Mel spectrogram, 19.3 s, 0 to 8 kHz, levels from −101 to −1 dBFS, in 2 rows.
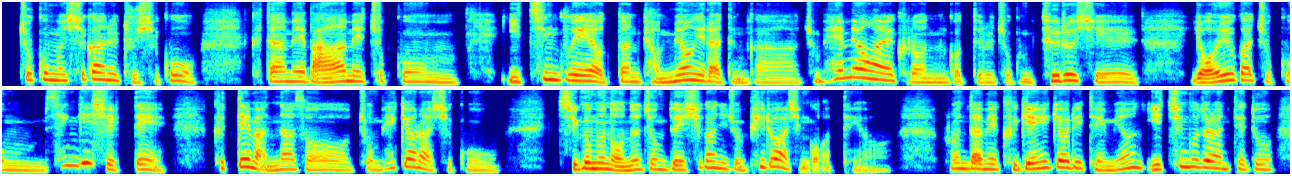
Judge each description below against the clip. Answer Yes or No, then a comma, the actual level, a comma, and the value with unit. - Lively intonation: Yes, wide, 6.2 semitones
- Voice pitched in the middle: Yes, medium, 180 Hz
